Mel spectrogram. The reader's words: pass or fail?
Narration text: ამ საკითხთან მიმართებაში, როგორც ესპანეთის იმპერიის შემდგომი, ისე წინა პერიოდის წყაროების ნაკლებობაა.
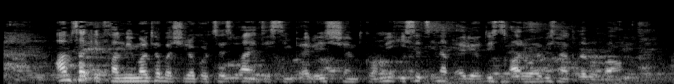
pass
